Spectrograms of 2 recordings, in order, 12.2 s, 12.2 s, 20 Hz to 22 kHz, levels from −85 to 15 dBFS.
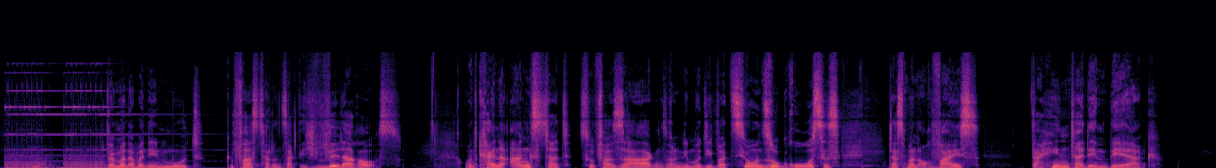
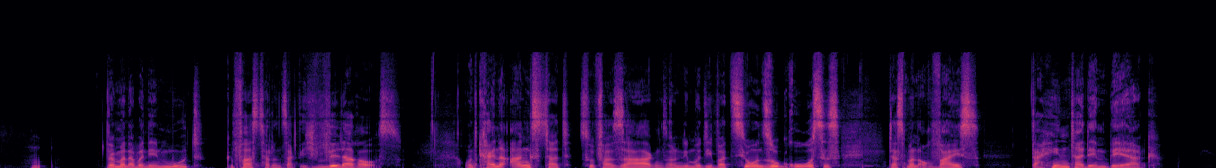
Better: second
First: phone ringing; noticeable; until 1.5 s; peak 10 dB below the speech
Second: none

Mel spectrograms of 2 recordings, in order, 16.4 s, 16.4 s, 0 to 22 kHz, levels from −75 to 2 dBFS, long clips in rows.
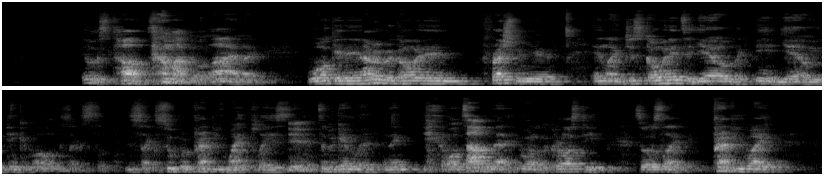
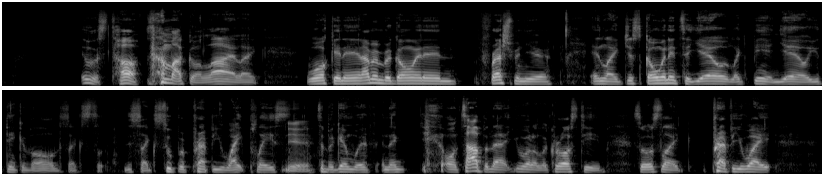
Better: second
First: room echo; noticeable; dies away in 0.5 s // off-mic speech; far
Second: none

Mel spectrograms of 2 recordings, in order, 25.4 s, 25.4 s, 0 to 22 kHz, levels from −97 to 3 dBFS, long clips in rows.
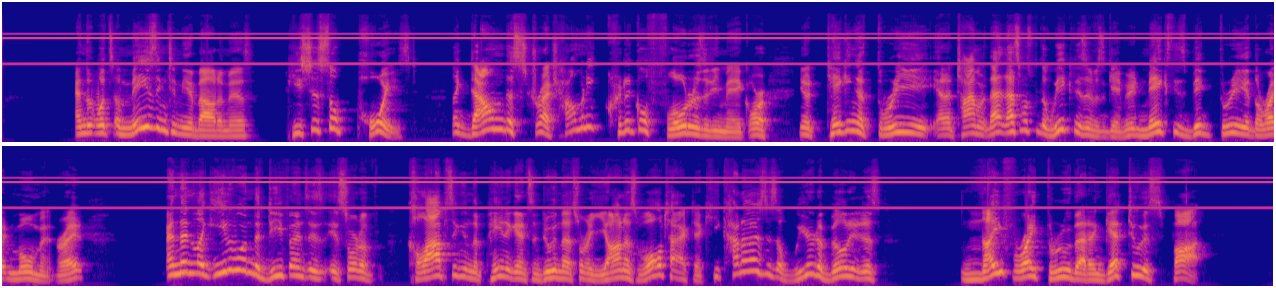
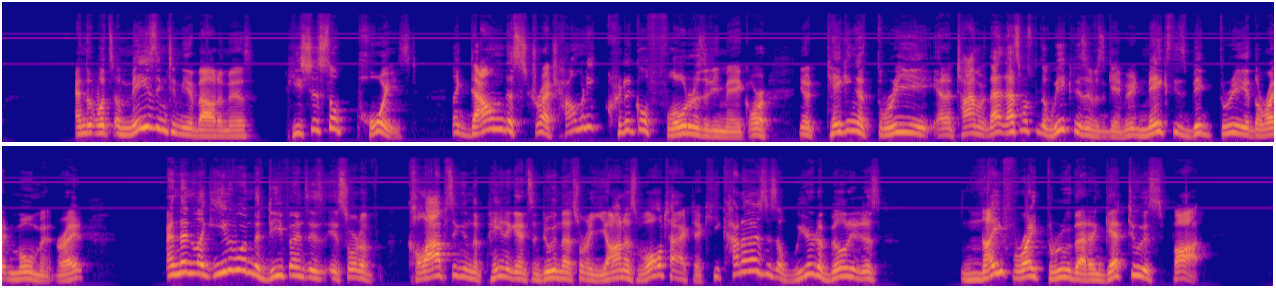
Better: second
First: high-pitched whine; loud; throughout; 8.5 kHz, 5 dB below the speech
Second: high-pitched whine; faint; throughout; 8.5 kHz, 30 dB below the speech

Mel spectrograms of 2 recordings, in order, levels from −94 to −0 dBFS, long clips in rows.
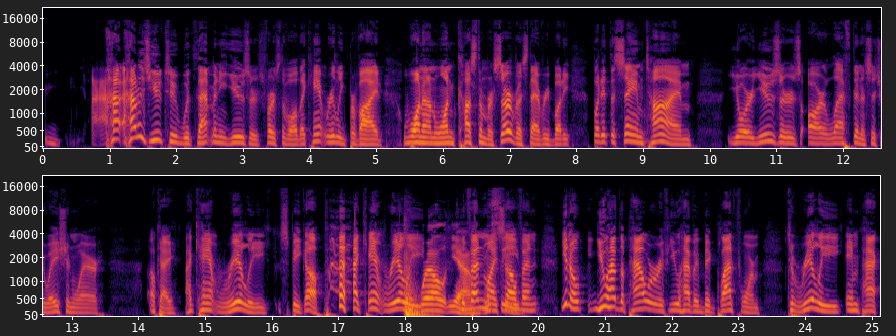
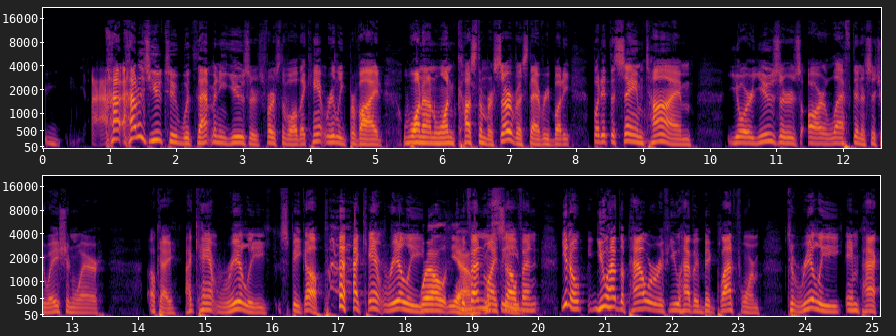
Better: second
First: door banging; loud; at 18 s; peak 2 dB above the speech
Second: none

